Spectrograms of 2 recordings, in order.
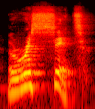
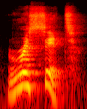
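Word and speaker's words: receipt: attention to the pronunciation reset reset is there a p no you do not pronounce the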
